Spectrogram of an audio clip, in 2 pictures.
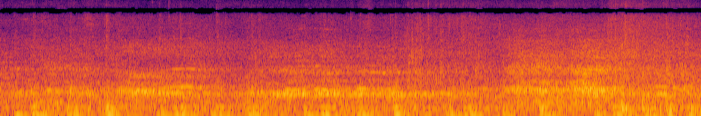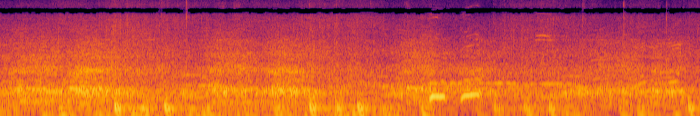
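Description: Fans clap their hands in rhythm.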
